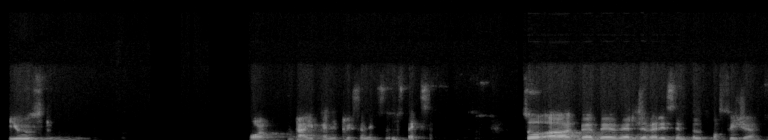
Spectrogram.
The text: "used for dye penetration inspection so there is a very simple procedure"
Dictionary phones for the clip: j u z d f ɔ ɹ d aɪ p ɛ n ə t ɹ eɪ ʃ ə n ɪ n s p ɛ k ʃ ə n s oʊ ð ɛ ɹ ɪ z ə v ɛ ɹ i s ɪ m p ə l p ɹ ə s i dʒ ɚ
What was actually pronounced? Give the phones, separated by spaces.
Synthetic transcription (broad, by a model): j u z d f ɔ ɹ d aɪ p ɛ n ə t ɹ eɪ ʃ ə n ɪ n s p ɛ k s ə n s oʊ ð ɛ ɹ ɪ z ə v ɛ ɹ i s ɪ m p ə l p ɹ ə s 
